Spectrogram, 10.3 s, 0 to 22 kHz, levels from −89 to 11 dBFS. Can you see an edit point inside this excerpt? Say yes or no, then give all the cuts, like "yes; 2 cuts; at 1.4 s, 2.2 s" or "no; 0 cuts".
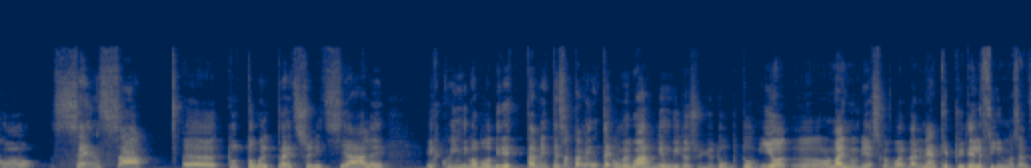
no; 0 cuts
